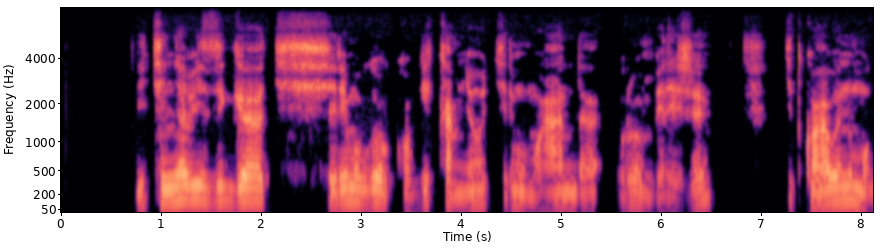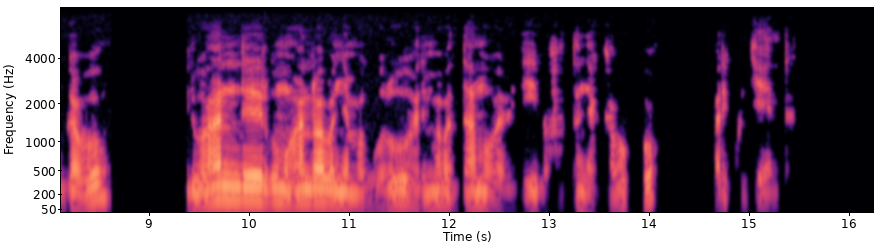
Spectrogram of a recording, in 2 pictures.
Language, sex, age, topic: Kinyarwanda, male, 25-35, government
